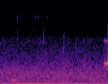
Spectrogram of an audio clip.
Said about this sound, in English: I hear some beeping.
